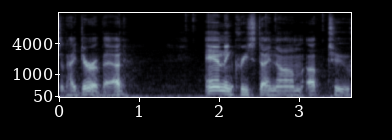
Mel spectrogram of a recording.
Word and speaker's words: Hyderabad: the opinion of hyper hyderabad that's how you pronounce it hyderabad and increase dynam up to friendly um our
